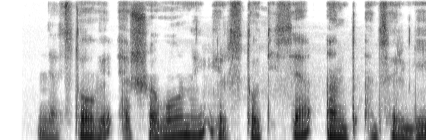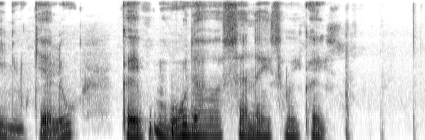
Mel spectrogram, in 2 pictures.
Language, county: Lithuanian, Vilnius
